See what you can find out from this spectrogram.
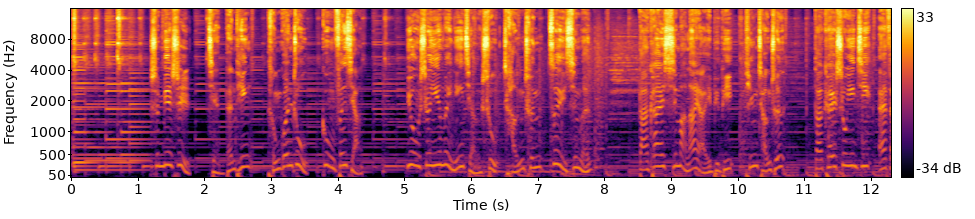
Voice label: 新闻广播 子栏目 宣; 长春

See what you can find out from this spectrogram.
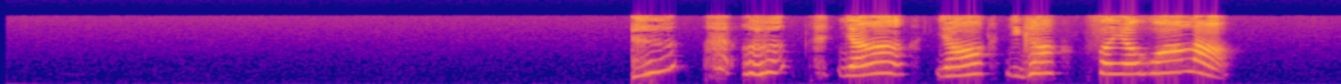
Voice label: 萝莉

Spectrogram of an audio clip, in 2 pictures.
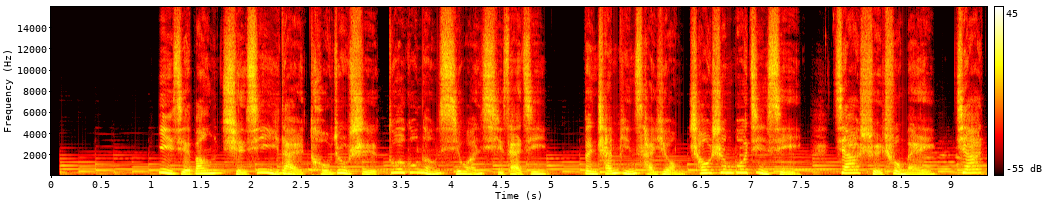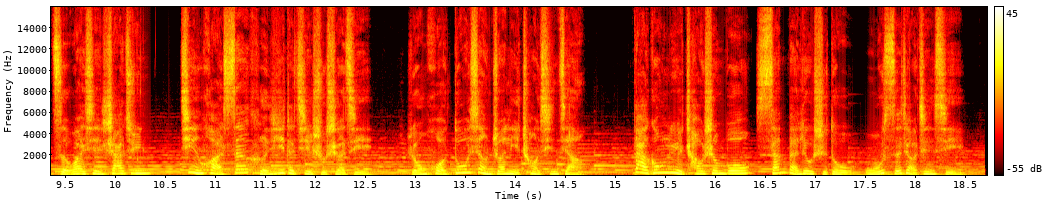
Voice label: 宣传产品

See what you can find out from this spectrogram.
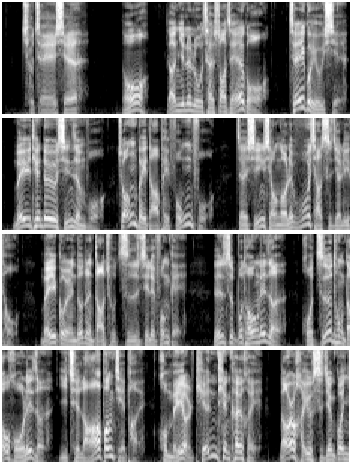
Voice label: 四川话; 花猫

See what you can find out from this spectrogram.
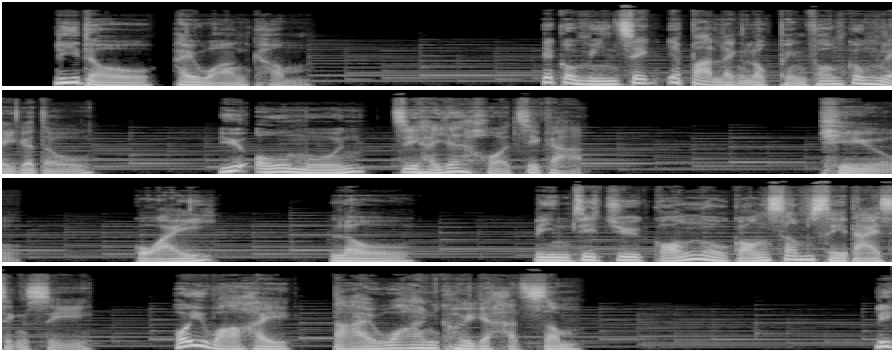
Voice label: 粤语 城市宣传; 横琴

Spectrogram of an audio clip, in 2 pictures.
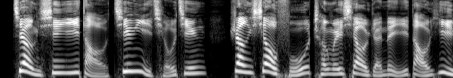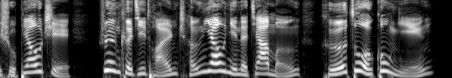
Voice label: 青春活力

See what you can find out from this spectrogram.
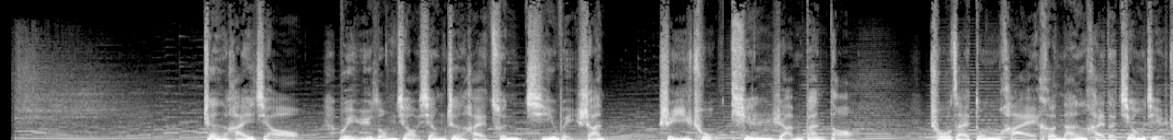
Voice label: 解说; 镇海角

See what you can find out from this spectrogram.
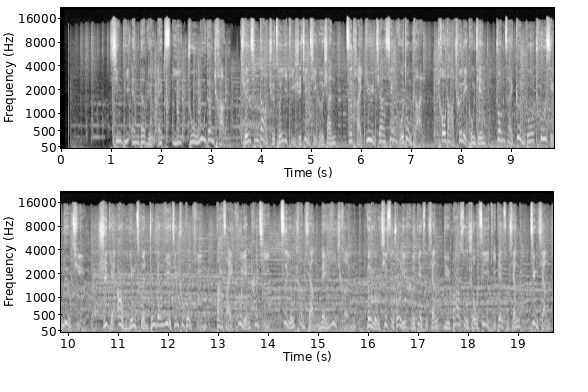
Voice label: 品牌广告活力动感节奏

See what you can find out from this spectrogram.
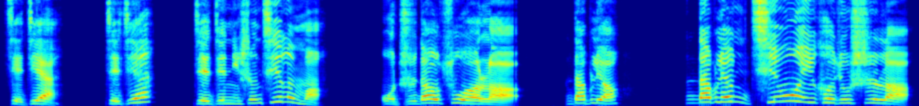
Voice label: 正太音

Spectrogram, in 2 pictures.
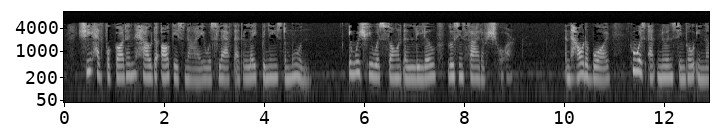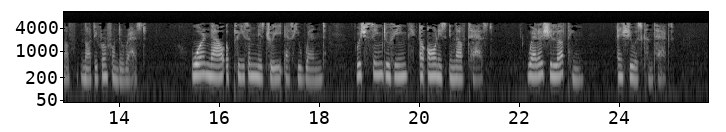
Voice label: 英文样本

